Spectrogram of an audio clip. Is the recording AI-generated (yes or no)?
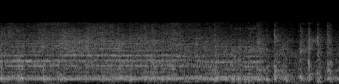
yes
